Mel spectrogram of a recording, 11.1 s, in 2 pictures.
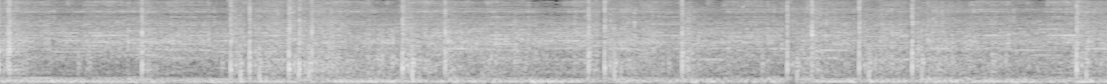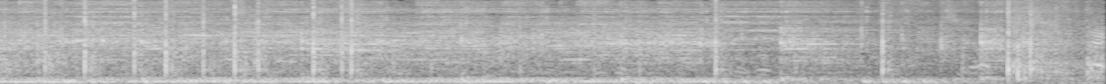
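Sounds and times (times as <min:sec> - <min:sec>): fireworks popping and banging: 0:00.0 - 0:11.0
loud music with bass: 0:00.0 - 0:11.0.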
